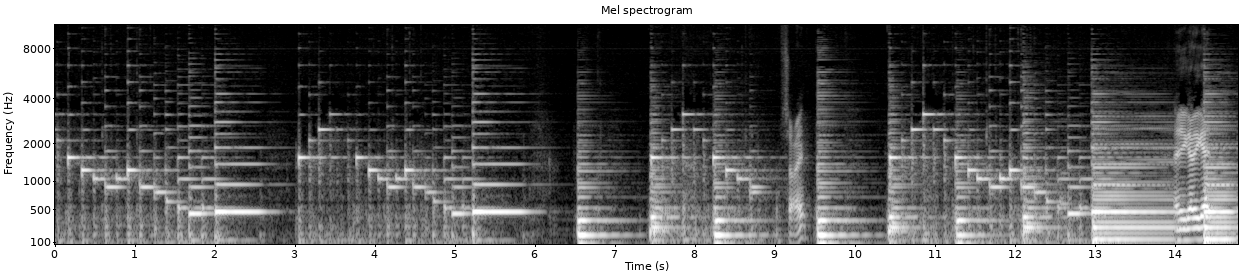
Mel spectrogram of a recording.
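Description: Piano playing a descending single-note lick in the right hand, twice over. It is then played with left-hand bass notes under it and ends on a fuller held chord.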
